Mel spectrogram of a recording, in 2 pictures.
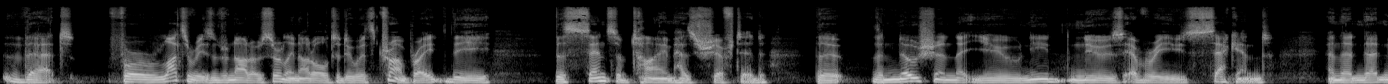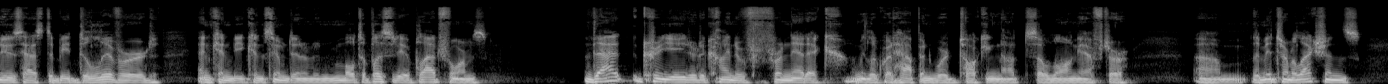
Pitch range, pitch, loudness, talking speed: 90-110 Hz, 95 Hz, -19 LUFS, 150 wpm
